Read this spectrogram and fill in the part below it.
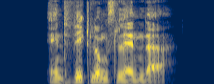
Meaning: nominative/accusative/genitive plural of Entwicklungsland
- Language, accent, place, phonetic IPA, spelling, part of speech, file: German, Germany, Berlin, [ɛntˈvɪklʊŋsˌlɛndɐ], Entwicklungsländer, noun, De-Entwicklungsländer.ogg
